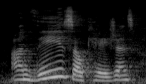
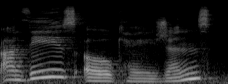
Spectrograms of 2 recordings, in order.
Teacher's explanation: because of the contrastive stress these will go up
